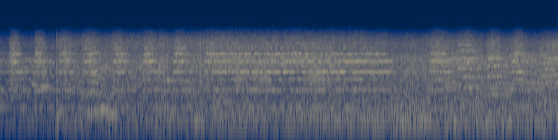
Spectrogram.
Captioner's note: triumphant music; water splashing; mob cheers; triumphant music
